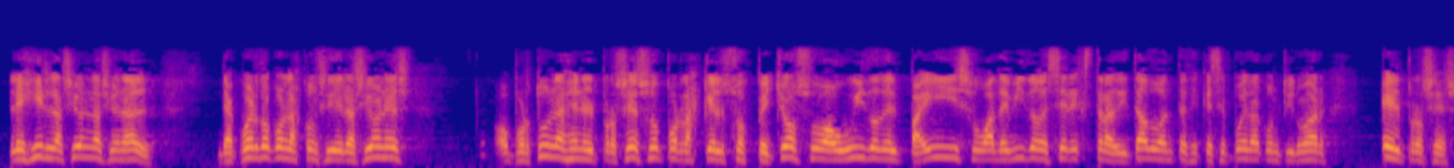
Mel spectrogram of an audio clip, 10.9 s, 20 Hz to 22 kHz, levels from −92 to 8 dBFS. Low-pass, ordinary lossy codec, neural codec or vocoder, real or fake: none; none; none; real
